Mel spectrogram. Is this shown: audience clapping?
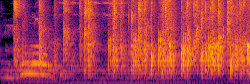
yes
